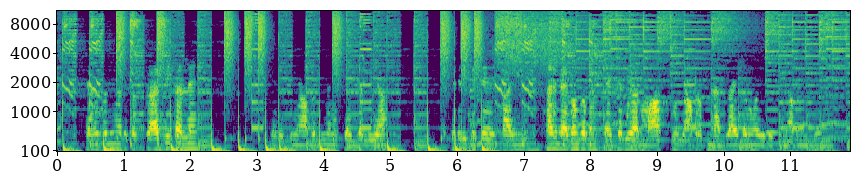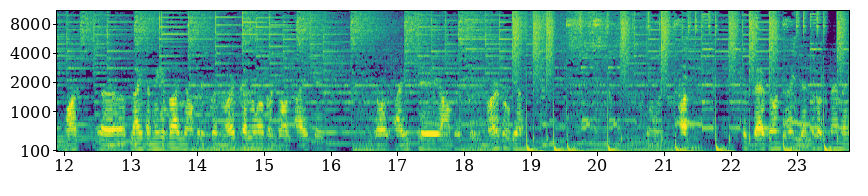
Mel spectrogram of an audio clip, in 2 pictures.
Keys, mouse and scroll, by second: 0.0-2.1 typing, 0.0 click, 0.5 click, 2.3-5.2 drag, 5.3 click, 7.3 typing, 11.2 click, 14.5 ctrl+i, 16.4 z, 18.5 ctrl+i, 19.9 ctrl+d, 20.3 click, 20.4 click, 20.7 ctrl+-, 20.8 ctrl+=, 23.0 click.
